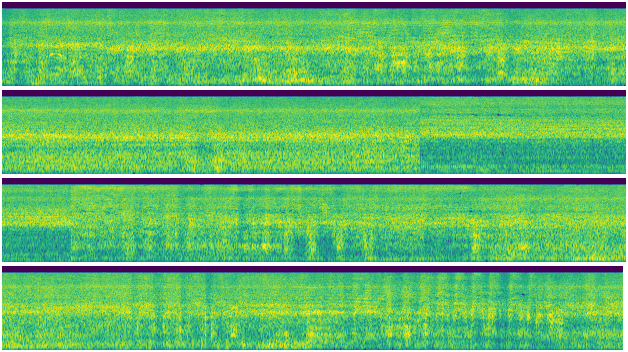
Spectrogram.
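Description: High-pressure washer jet hissing steadily as it sprays water onto a car's side panels, wheel arch and rear window, the tone of the hiss shifting abruptly a few times.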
